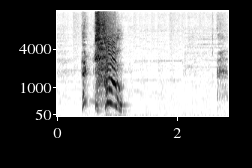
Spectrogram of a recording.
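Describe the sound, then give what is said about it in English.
A single loud, abrupt sneeze bursts out and cuts off quickly, followed by a brief faint noise at the very end. “that was a sneeze.”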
